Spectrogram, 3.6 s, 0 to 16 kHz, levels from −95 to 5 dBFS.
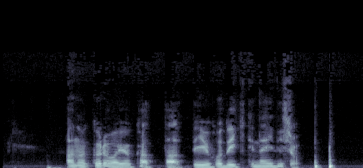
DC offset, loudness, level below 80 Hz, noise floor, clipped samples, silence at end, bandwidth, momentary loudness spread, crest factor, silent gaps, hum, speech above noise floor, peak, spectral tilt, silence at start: under 0.1%; -25 LUFS; -46 dBFS; -45 dBFS; under 0.1%; 0.25 s; 8.6 kHz; 6 LU; 24 dB; none; none; 21 dB; -2 dBFS; -8 dB/octave; 0.5 s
